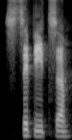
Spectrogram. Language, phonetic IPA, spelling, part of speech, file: Russian, [st͡sɨˈpʲit͡sːə], сцепиться, verb, Ru-сцепиться.ogg
- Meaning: 1. to be coupled 2. to grapple (with) 3. passive of сцепи́ть (scepítʹ)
